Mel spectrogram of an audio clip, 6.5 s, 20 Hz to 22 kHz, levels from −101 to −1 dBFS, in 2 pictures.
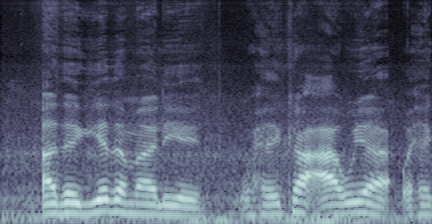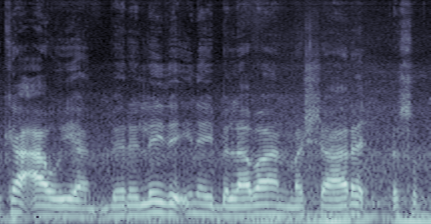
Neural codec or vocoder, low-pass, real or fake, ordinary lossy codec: none; none; real; none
